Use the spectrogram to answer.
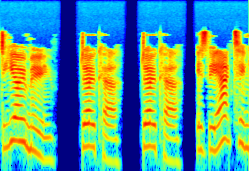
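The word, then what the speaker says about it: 読む: Mania the verb to read in Japanese is pronounced yomu Joker Joker is the acting head of the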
